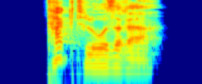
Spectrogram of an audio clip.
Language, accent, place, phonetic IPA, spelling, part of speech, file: German, Germany, Berlin, [ˈtaktˌloːzəʁɐ], taktloserer, adjective, De-taktloserer.ogg
- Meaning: inflection of taktlos: 1. strong/mixed nominative masculine singular comparative degree 2. strong genitive/dative feminine singular comparative degree 3. strong genitive plural comparative degree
